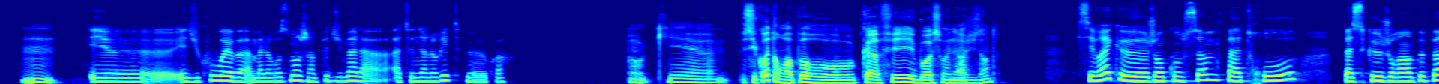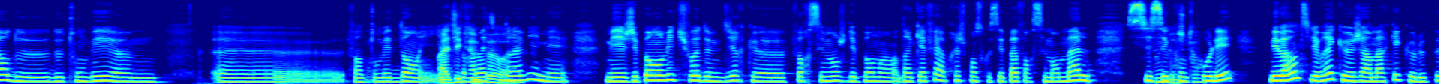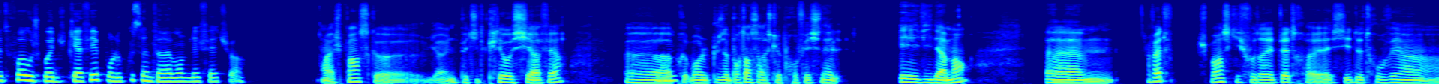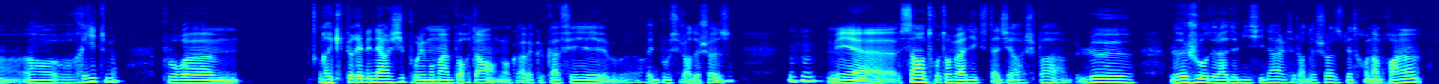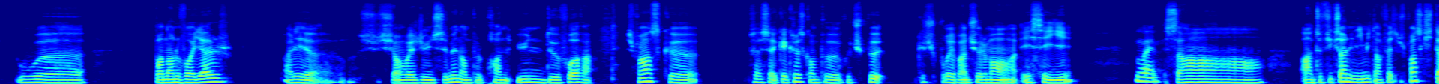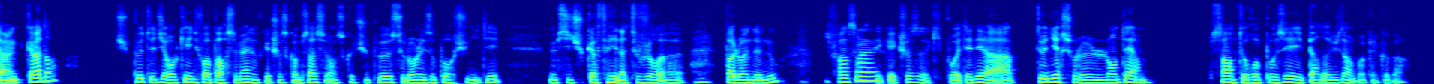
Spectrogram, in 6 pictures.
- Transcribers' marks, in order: drawn out: "heu"; other background noise; stressed: "évidemment"; tsk; drawn out: "sans"; laughing while speaking: "il y en a toujours, heu"; stressed: "tenir"
- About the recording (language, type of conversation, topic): French, advice, Comment éviter l’épuisement et rester en forme pendant un voyage ?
